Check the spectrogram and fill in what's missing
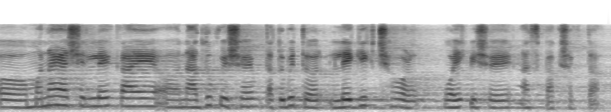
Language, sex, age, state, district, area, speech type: Goan Konkani, female, 30-45, Goa, Canacona, rural, spontaneous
